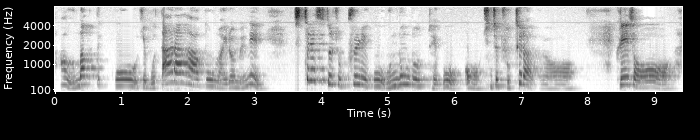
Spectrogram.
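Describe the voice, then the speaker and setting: A woman in her forties, a doctor, giving health advice to camera in a chatty, friendly explaining way with fillers. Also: medium pitch. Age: 40s.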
